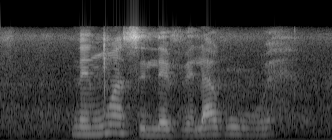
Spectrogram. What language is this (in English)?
Swati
